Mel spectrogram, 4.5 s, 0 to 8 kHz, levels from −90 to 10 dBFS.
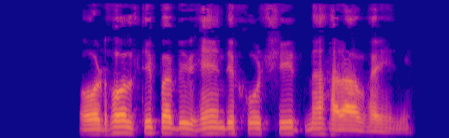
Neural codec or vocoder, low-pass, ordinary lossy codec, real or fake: codec, 24 kHz, 3.1 kbps, DualCodec; 7.2 kHz; MP3, 32 kbps; fake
